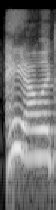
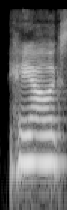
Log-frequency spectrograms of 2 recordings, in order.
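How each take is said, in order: First: It sounds upbeat and eager. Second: It sounds bored and uninterested.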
